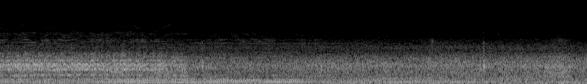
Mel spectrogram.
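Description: Steady riding noise from an e-bike in motion, with road traffic running alongside. It eases slightly a little before halfway through.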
